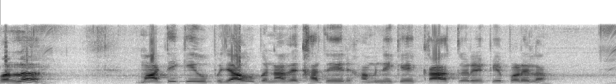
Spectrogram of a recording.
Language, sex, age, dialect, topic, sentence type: Bhojpuri, male, 36-40, Western, agriculture, question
